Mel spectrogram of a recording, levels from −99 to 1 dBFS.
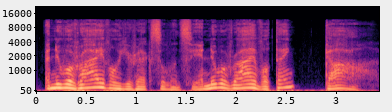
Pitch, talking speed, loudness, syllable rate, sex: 140 Hz, 175 wpm, -18 LUFS, 5.8 syllables/s, male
